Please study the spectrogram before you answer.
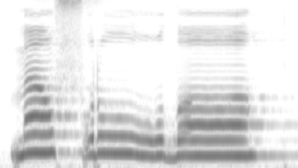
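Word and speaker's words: مَفْرُوضًا: Huruf ra dibunyikan secara tafkhim karena barisnya di atas, maka bacanya tebal, pangkal lidah angkat. Mafru. Ru mad tabi'i karena ada waw sukun yang didahului baris dhammah. Cara bacanya dipanjangkan, ra-nya 2 harokat.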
